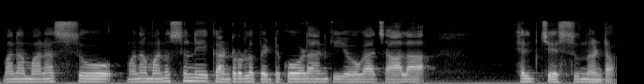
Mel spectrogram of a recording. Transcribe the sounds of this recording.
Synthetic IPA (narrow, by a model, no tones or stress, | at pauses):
mɐnɐmɐnɐsumɐnɐmɐnɐsːuneːkɐɳʈɾoːlupe̞ʈːukɔːʋɐɽaːnikijɔːɡaːt͡ʃaːlaː | he̞lpʰt͡ʃe̞ːst̪und̪ɐɳʈa̰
